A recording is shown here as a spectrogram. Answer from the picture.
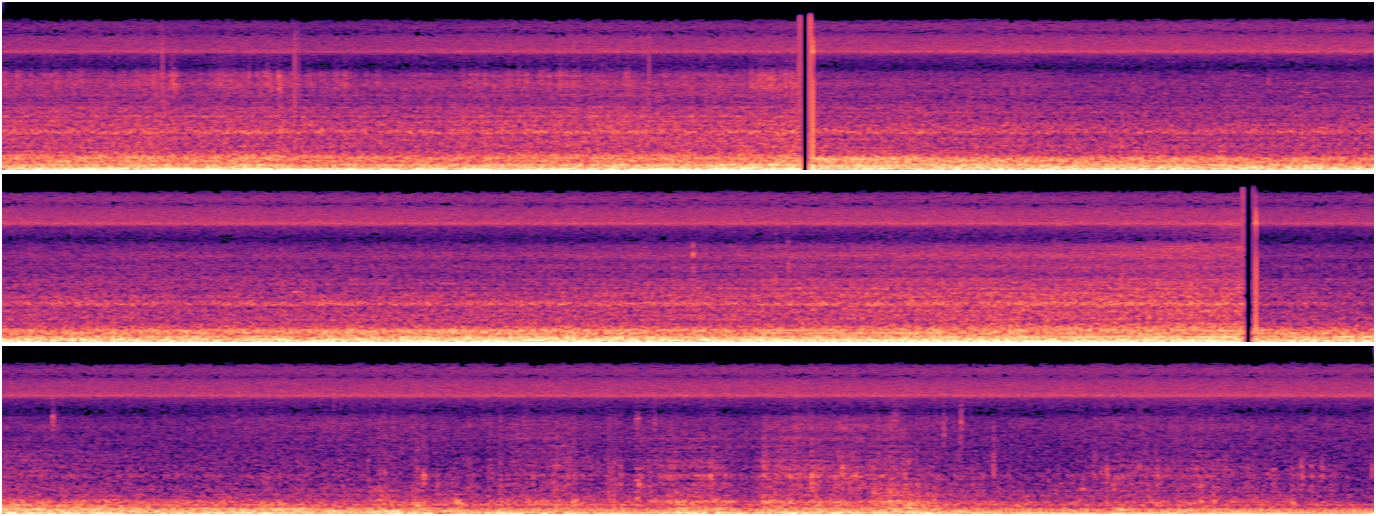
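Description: Steady low rumble of a car driving, heard from inside the cabin: engine and tyre noise on the road. The sound cuts out for an instant twice.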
